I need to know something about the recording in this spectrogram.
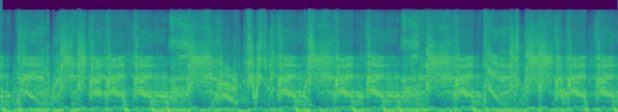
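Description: Turntable scratching: a record pushed back and forth under the needle, giving quick rising and falling scratch sounds over a steady hip-hop beat.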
